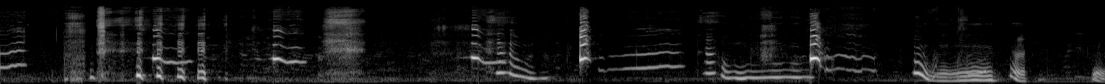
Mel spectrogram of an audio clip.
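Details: A Maltese dog howls at sunset in a series of drawn-out, sliding tones that rise and fall in pitch.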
